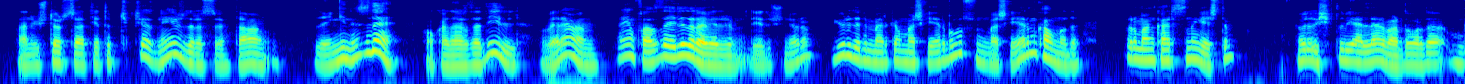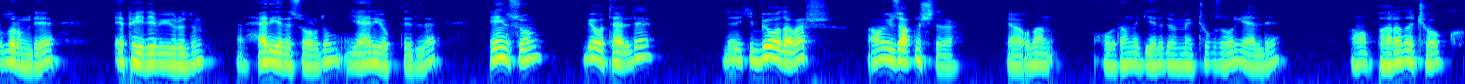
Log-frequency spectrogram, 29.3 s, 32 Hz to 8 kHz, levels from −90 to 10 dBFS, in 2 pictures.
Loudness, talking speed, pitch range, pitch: -38 LUFS, 165 wpm, 115-155 Hz, 130 Hz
